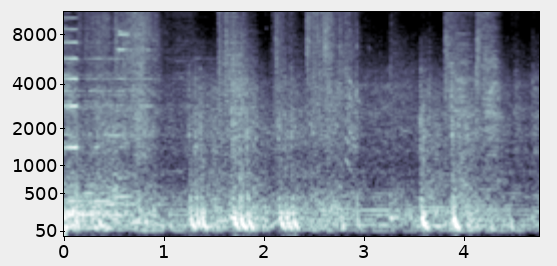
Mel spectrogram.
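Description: Dense gunfire pounds through walls in Cyberpunk, a loud and continuous barrage of thudding, muffled bursts that rise and fall in waves without a pause.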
